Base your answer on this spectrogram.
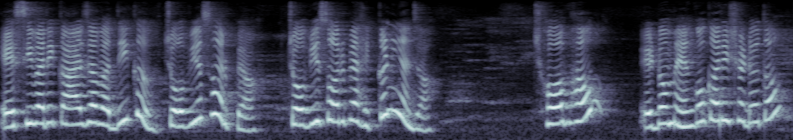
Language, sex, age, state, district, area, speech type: Sindhi, female, 18-30, Maharashtra, Mumbai Suburban, urban, spontaneous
